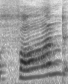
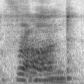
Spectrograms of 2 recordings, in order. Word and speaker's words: Fronde: Fronde. Yeah. Oh, I forgot the R in it. Yep. That's why I was saying it wrong.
